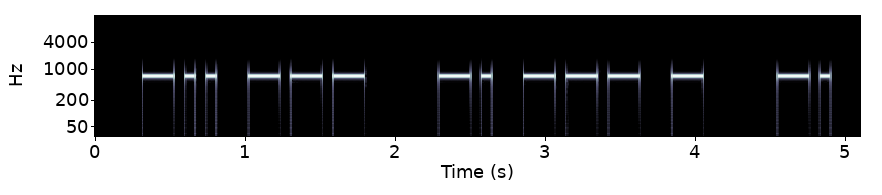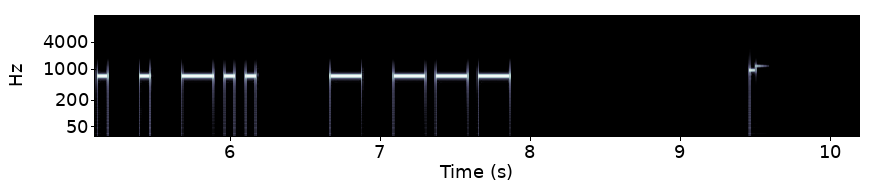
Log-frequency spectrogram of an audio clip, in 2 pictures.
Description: Morse code, heard as a keyed tone, about 17 wpm, 700 Hz. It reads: DO NOT NEED TO
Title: Sets of 4 Words 17wpm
